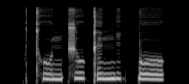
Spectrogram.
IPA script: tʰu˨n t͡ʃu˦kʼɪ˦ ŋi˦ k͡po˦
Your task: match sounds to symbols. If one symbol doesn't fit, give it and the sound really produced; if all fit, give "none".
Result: none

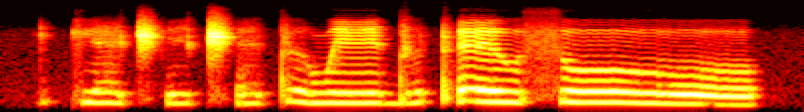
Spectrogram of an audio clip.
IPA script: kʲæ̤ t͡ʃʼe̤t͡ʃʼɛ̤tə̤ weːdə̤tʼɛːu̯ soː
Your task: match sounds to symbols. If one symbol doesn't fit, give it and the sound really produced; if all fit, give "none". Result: none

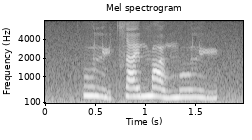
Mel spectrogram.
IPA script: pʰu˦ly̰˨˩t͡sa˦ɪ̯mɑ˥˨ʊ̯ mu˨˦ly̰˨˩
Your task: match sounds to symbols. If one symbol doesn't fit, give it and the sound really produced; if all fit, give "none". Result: none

